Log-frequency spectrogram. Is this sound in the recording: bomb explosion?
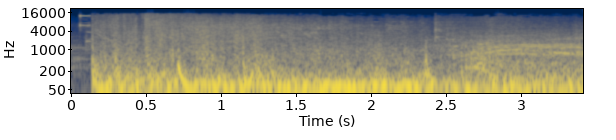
yes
